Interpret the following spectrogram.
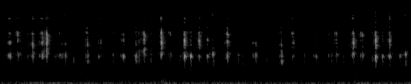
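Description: Typing on a computer keyboard: a fast, irregular run of keystrokes with a short lull past the middle.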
